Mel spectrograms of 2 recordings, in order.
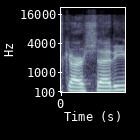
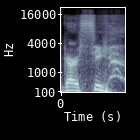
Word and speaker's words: Garcetti: the mayor's name wrong it's garcetti not garcia the nation matter of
